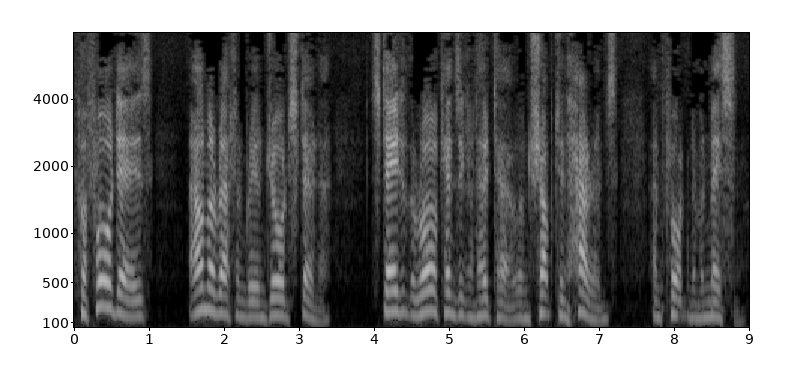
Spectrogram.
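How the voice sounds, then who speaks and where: Higher-pitched male narrator, dry sound. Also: lively intonation, a little slow, no room sound, some chatter behind. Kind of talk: scripted true-crime narration.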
